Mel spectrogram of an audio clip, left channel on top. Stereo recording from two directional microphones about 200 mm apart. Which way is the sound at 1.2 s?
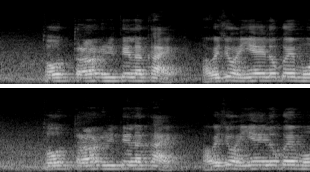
40° left (ahead or behind).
